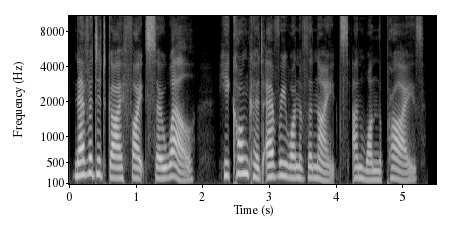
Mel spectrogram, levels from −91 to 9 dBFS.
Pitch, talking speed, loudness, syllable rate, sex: 210 Hz, 185 wpm, -19 LUFS, 5.0 syllables/s, female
